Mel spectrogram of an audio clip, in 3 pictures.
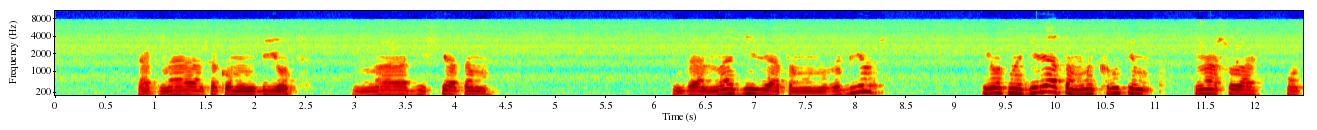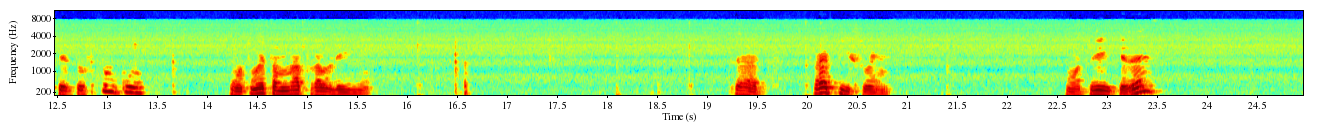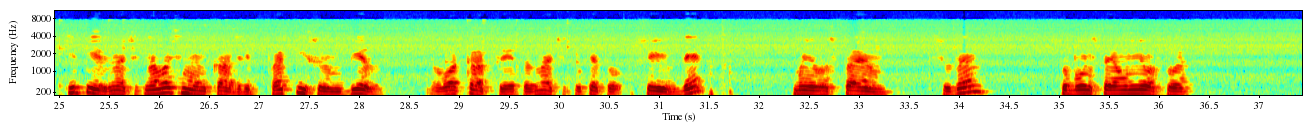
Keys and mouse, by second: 1.3 click, 3.2 click, 4.2-6.5 drag, 10.1-11.5 drag, 12.3-13.3 drag, 15.0-16.2 drag, 18.0 click, 20.0 click, 21.3-25.1 drag, 25.5 click, 29.0 click, 29.5-30.1 drag, 31.5 shift+d, 33.0 click, 33.8-37.4 drag.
